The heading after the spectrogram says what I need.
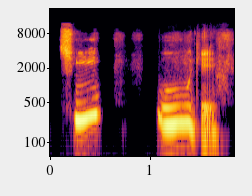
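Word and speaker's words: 지우개: Dibacanya adalah Ciuge. Ciuge. J di depan dibaca CH ya. Jadinya Ciuge.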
